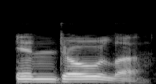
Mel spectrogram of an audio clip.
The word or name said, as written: ndola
